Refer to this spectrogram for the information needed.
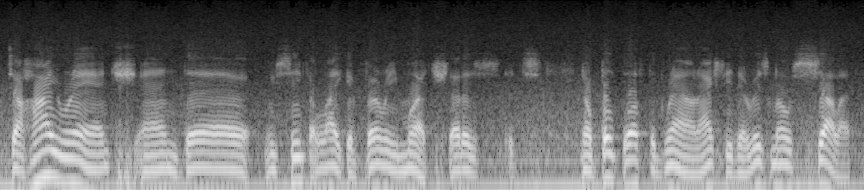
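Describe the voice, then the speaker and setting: A man's voice: low voice, measured pace. A thin, narrowband old home tape carries a middle-aged man. He talks in a folksy, rambling way, as if chatting to family. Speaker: father recording a taped letter. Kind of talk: casual spoken letter to family. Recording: muffled, noisy 1960s home cassette tape.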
